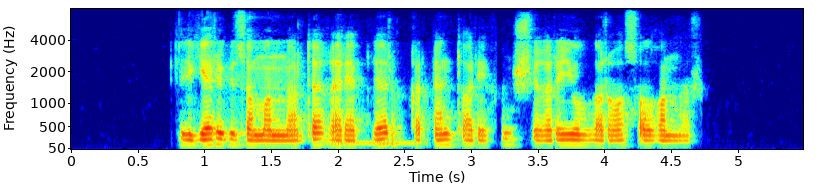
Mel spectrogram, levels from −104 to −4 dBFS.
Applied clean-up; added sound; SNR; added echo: none; none; none; none.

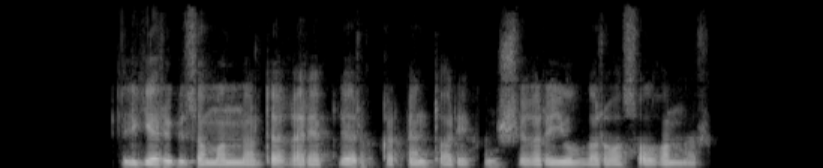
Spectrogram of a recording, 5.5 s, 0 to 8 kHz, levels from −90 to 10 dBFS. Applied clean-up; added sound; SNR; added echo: neural mask model Resemble Enhance denoiser.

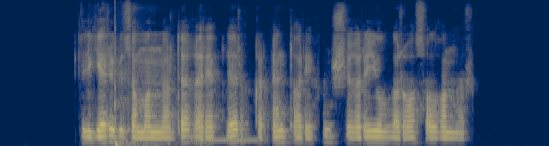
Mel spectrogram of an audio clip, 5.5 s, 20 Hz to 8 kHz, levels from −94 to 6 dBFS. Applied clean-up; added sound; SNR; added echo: none; Thump, thud; 17 dB; none.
